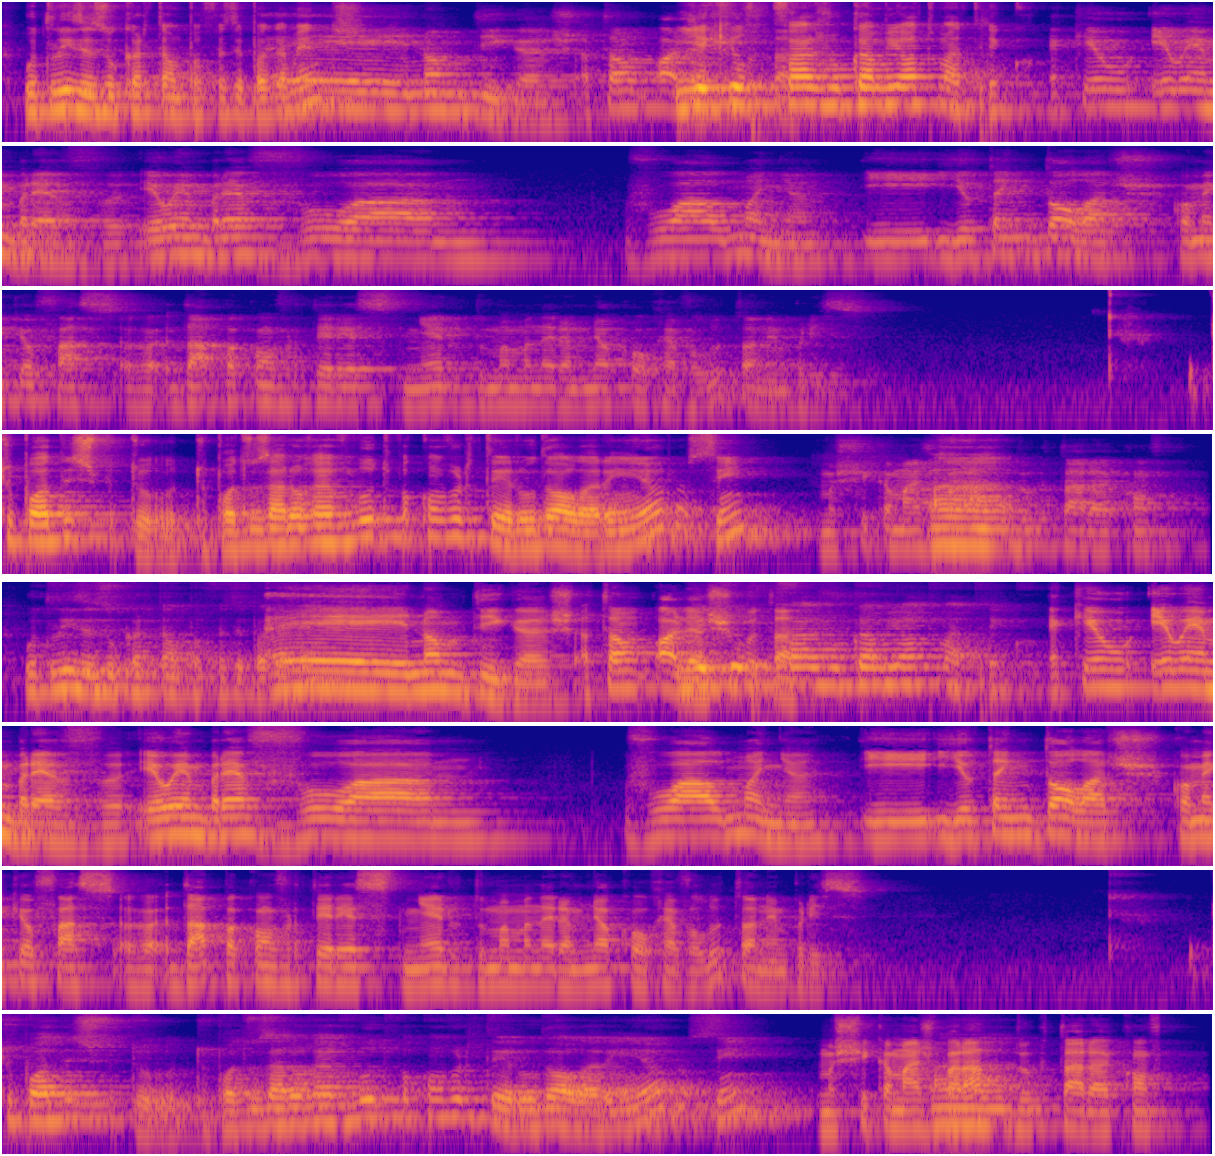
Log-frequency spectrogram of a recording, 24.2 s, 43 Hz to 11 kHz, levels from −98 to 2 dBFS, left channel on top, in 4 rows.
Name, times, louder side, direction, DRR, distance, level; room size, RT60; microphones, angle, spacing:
voice 1, 0.1-1.6 3.4-5.0 18.2-21.9 22.8-23.2, left 5 dB, 80° left, 12 dB, 0.4 m, -27 dB
voice 2, 1.3-4.0 5.2-8.5 9.2-16.4 22.3-24.0, right 7 dB, 80° right, 14 dB, 0.4 m, -30 dB
5.5 x 4.2 x 5.8 m, 0.93 s
head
